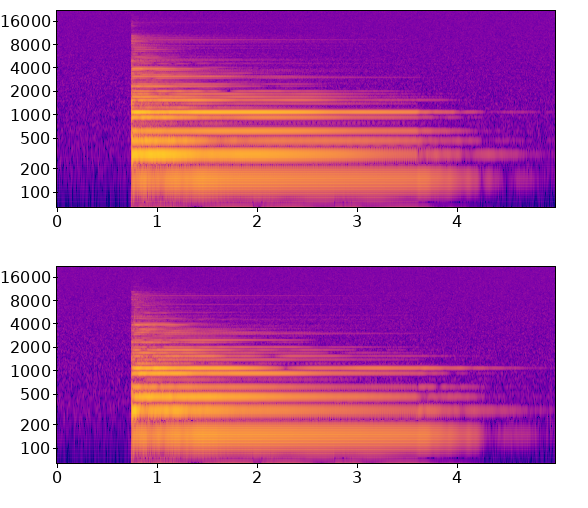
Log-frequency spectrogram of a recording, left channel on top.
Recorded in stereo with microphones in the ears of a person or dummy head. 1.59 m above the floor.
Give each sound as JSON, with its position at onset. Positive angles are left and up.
{"t": 0.7, "sound": "a guitar", "side_deg": 30, "distance_m": 1.2}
